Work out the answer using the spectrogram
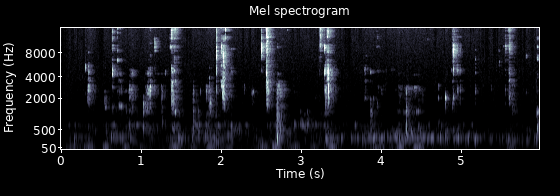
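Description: Faint, irregular crunching and clicking of a person chewing crispy fried chicken close to the microphone.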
